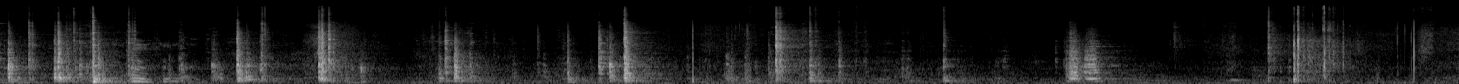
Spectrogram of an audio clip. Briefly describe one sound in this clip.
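Sheet metal panels clank and rattle as they are handled.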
